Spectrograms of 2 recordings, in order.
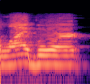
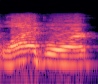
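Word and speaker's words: LIBOR: issue with liore and when I say liore what I'm talking about is the uh lior is spelled lib o r it stands for the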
